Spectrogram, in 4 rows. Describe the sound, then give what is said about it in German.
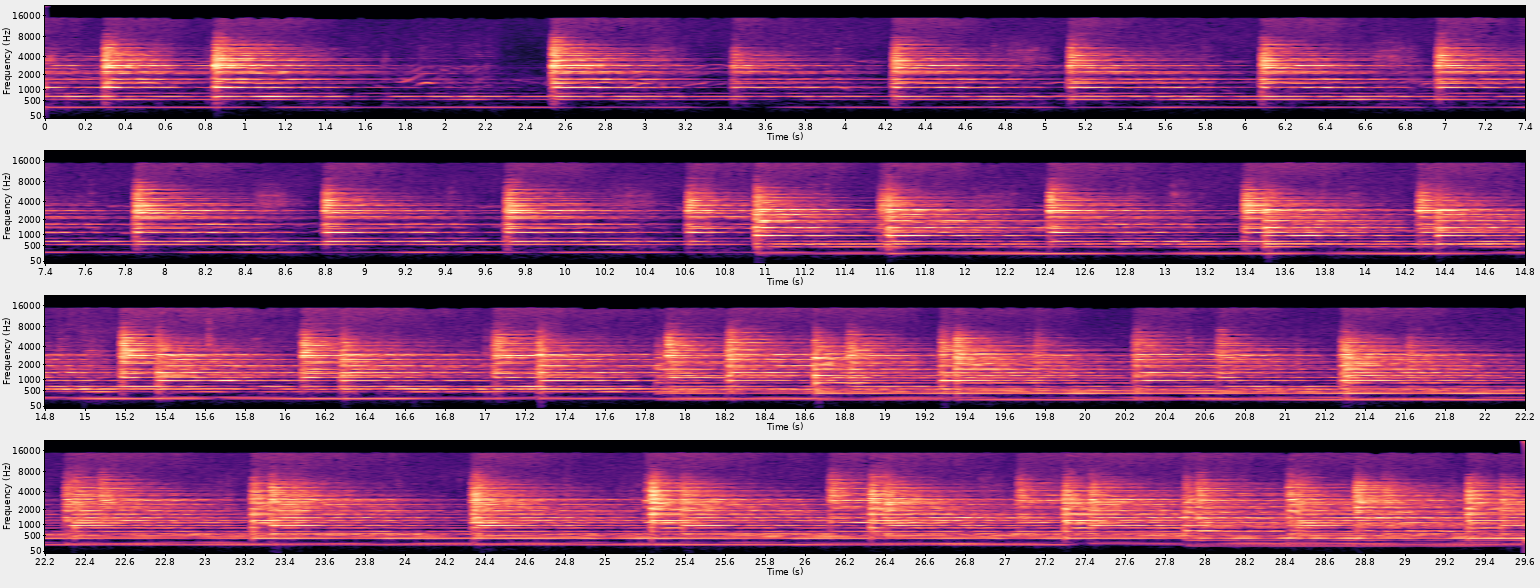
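The bells of the parish church of Goldegg, Land Salzburg, peal steadily and loudly at 12 o'clock noon, several bells striking in a continuous overlapping rhythm with sustained ringing tones, no voices present throughout. “Es läuten die Glocken der Pfarrkirche Goldegg, Land Salzburg.”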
